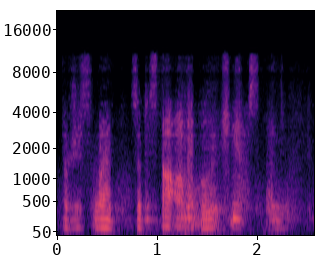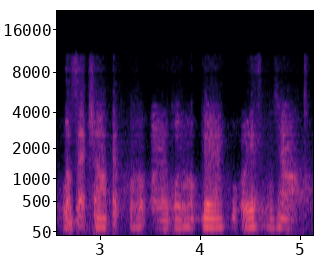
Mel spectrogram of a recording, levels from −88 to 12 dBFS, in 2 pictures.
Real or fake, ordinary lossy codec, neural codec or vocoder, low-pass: fake; Opus, 32 kbps; codec, 44.1 kHz, 0.9 kbps, DAC; 10.8 kHz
